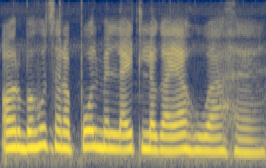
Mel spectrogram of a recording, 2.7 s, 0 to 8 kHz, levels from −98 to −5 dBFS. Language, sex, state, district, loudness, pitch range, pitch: Hindi, female, Jharkhand, Palamu, -12 LUFS, 215-255 Hz, 235 Hz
